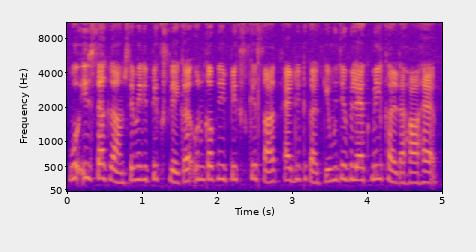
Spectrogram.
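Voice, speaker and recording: A woman's voice: a little high, a little mellow, natural voice. Woman reading as a frightened pleading wife. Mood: anxious. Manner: anxious, pleading.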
